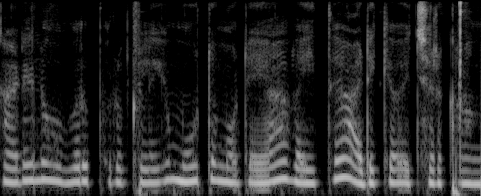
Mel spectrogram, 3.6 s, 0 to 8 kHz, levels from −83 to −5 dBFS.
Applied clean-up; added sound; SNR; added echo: neural mask model RNNoise.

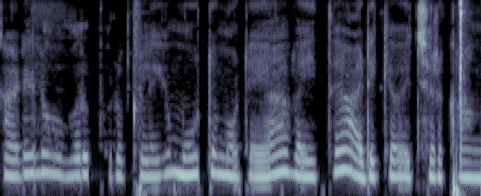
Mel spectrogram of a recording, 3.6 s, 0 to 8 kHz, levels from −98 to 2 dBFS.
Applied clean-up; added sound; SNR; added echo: classical method spectral subtraction.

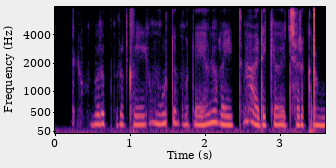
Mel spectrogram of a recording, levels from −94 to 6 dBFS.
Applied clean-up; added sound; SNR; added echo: neural diffusion model UNIVERSE++.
